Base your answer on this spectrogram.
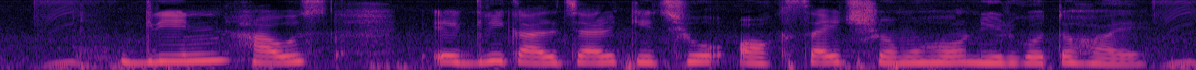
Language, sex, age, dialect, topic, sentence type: Bengali, female, 18-24, Rajbangshi, agriculture, question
